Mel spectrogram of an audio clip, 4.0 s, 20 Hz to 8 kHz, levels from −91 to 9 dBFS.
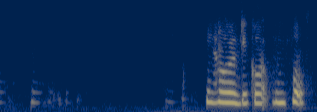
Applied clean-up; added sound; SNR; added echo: neural mask model DeepFilterNet 3.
